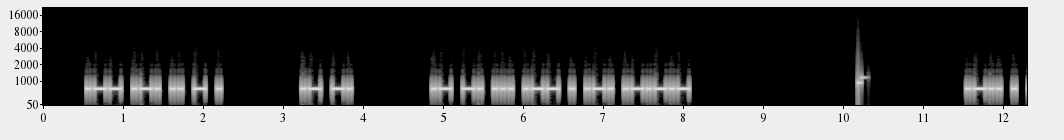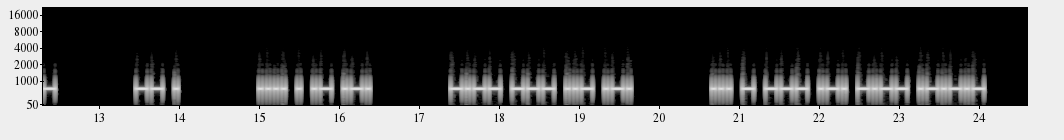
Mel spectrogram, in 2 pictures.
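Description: Rapid Morse code at about 25 words per minute, sending sentences made from the 300 most common words with triple word spacing: a steady mid-pitched tone keyed in quick dots and dashes, grouped into bursts with long gaps between words and one brief click partway through.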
